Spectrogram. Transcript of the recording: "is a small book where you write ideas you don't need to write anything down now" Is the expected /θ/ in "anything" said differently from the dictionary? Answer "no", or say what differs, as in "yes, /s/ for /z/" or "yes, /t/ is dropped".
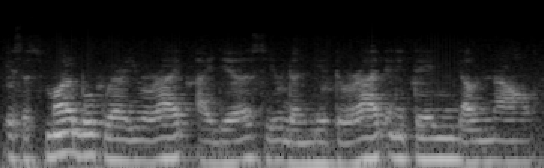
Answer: yes, /t/ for /θ/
